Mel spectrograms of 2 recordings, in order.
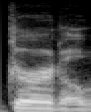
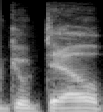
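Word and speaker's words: Gödel: pure reason and and that that extends into girdle which by the way I I always call him godell but it's actually girdle and you know I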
